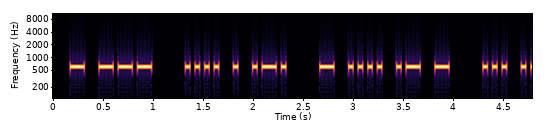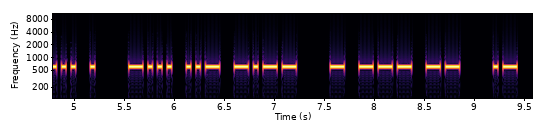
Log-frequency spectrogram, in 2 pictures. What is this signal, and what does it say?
Morse code, heard as a keyed tone, about 25 wpm, 610 Hz. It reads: TO HER THAT SHE BUY TOM A
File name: 1 English 25wpm / AQC17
